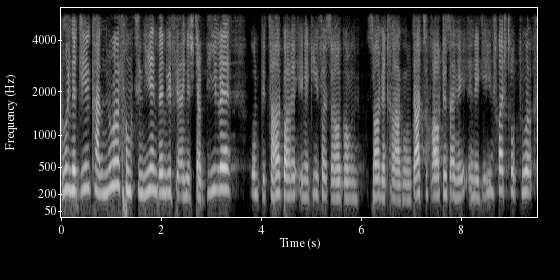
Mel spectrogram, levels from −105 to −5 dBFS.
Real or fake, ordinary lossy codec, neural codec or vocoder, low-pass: fake; none; codec, 16 kHz in and 24 kHz out, 0.6 kbps, FireRedTTS-2 codec; 5.4 kHz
